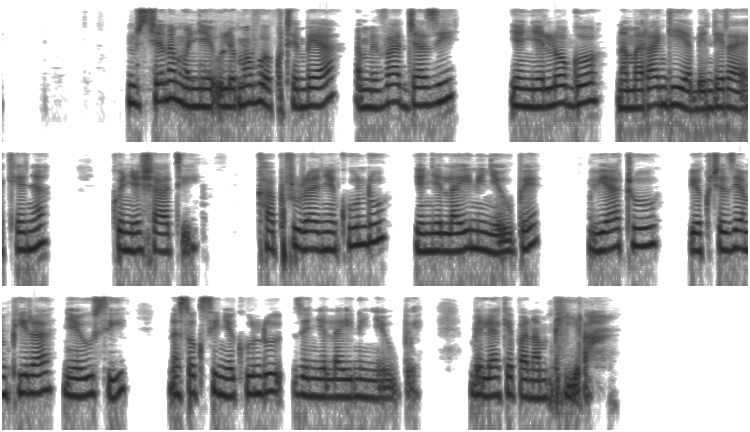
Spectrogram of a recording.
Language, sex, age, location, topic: Swahili, female, 18-24, Kisumu, education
